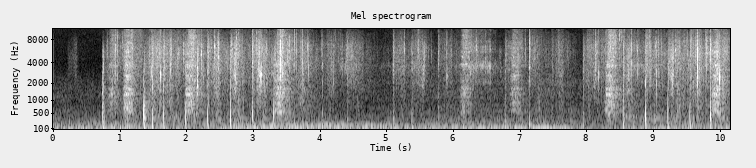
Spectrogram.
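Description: Footsteps run quickly over a carpeted floor.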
